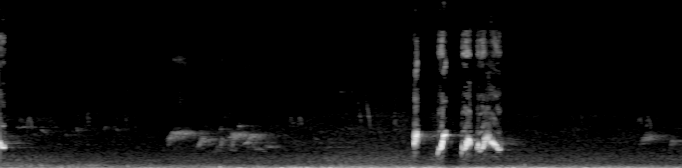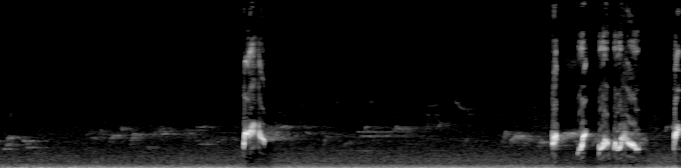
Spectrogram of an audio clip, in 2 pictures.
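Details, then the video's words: Red-whiskered bulbul competition-training song: short bursts of quick, clear whistled notes repeated at irregular intervals over a steady hiss of background noise, with faint distant chirps between phrases. "Tiếng Chào Mào Dìu Bổi Lên Lửa !..Luyện Chào Mào Hót Đấu"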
